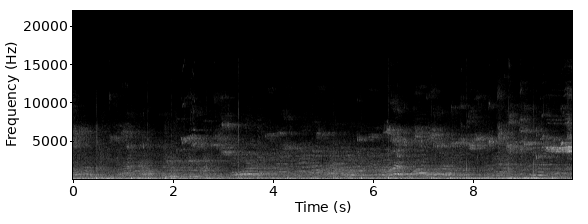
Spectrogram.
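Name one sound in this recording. Girls shout and call out across the echoing gym.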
